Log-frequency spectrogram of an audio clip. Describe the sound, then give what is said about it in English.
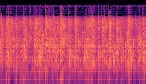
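Studio audience applause on a television talk show as a guest is welcomed: a dense, steady wash of many hands clapping, holding an even level for the full stretch without a break. “give Kelly a nice round of applause.”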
